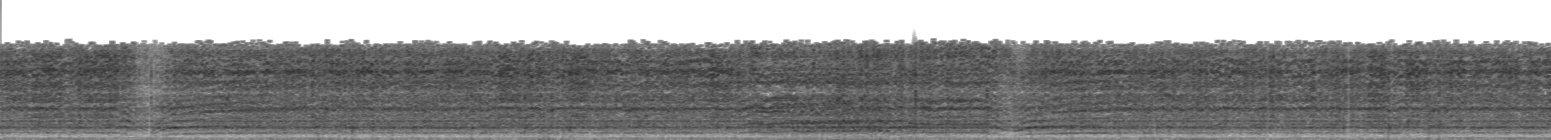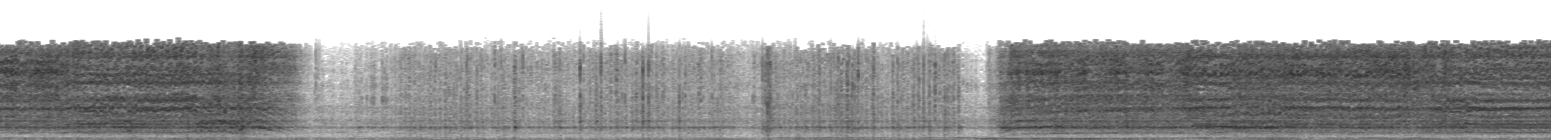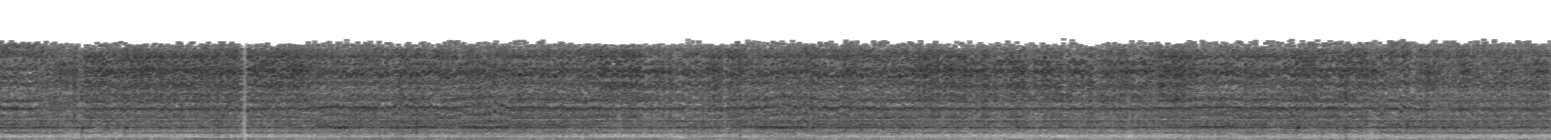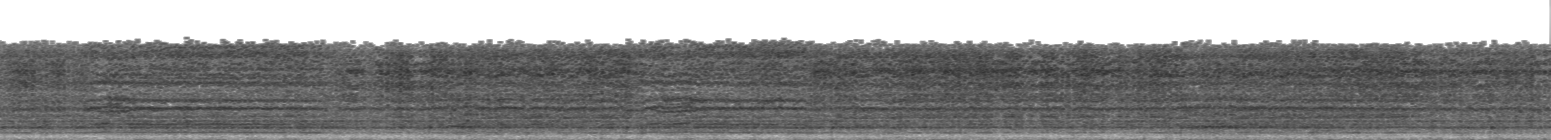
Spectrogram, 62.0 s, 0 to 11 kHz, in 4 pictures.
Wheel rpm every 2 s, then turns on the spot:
140, 150, 160, 160, 160, 150, 160, 160, 150, 30, 20, 20, 40, 150, 160, 160, 160, 160, 160, 160, 160, 160, 160, 160, 160, 160, 160, 160, 160, 160, 160.
18-24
